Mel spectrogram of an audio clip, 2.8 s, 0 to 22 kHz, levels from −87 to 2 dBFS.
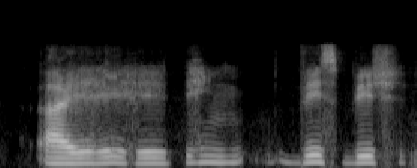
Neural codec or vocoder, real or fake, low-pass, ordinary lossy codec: codec, 16 kHz in and 24 kHz out, 0.8 kbps, FocalCodec, streaming, 65536 codes; fake; 7.2 kHz; none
